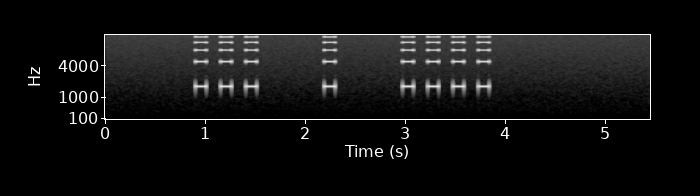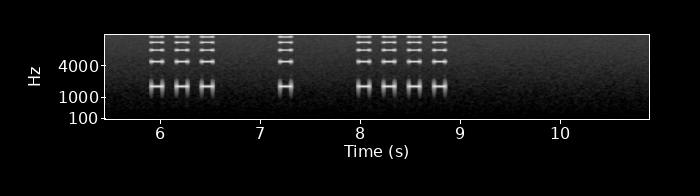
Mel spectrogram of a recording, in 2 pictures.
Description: Beep code, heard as beeps from a small speaker, played twice, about 1600 Hz. 3-1-4. In Phoenix BIOS tables: interrupt mask register failure.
